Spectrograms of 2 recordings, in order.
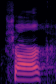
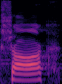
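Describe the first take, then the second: Both takes have the same delivery.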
